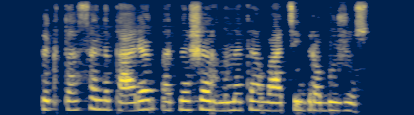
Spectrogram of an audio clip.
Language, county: Lithuanian, Kaunas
